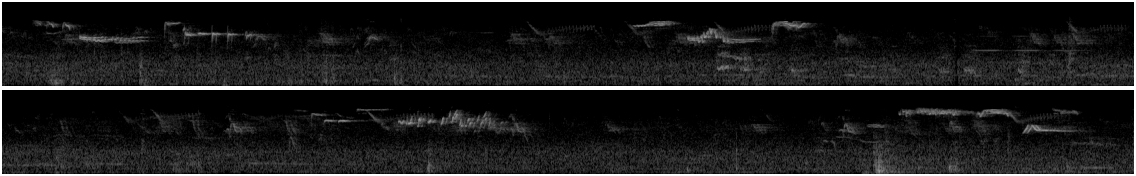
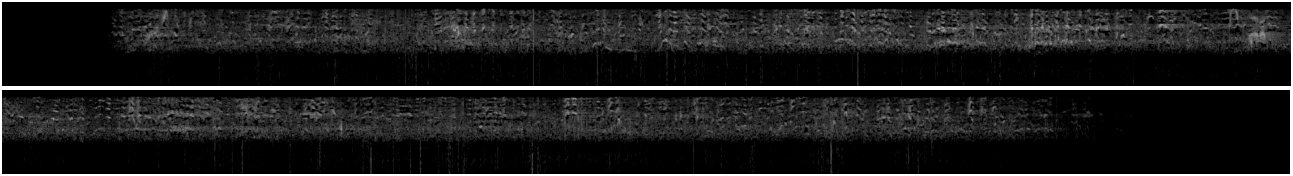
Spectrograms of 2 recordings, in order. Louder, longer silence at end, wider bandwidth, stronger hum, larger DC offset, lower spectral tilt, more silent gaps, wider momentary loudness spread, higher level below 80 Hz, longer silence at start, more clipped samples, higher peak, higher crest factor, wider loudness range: second, -34 LUFS vs -31 LUFS; second, 0 s vs 1.85 s; second, 12 kHz vs 15.5 kHz; neither; neither; first, 0 dB/octave vs 5 dB/octave; neither; first, 20 LU vs 11 LU; first, -70 dBFS vs -84 dBFS; second, 0 s vs 1.1 s; neither; second, -18 dBFS vs -8 dBFS; about the same, 22 dB vs 26 dB; first, 14 LU vs 8 LU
